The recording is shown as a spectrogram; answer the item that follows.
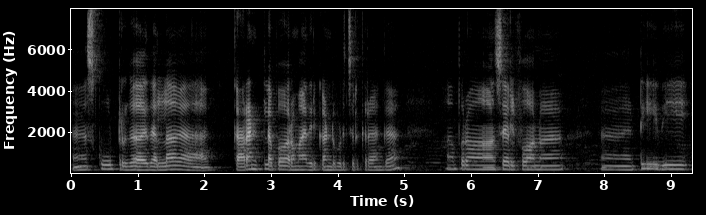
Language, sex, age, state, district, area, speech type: Tamil, female, 60+, Tamil Nadu, Tiruppur, rural, spontaneous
